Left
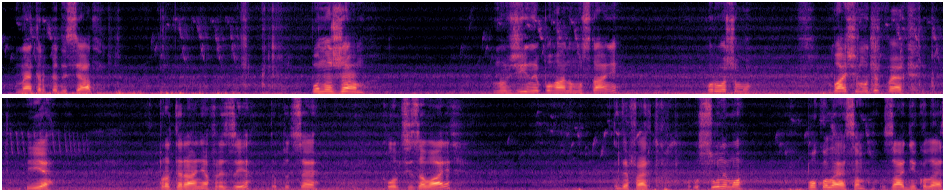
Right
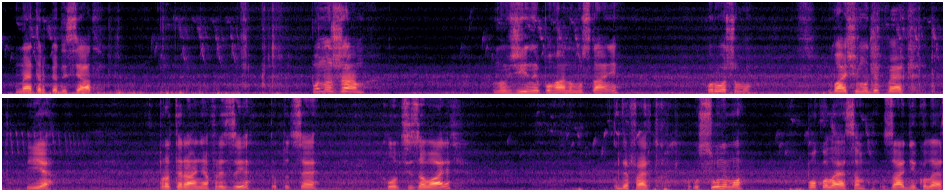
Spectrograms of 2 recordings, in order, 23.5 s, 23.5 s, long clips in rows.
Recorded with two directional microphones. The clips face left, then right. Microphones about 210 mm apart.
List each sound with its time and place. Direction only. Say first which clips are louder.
0.2 s speech: right 3 dB; 20° right (ahead or behind)
3.8 s a man's voice: left 3 dB; 35° left (ahead or behind)
6.1 s speech: right 3 dB; 5° right (ahead or behind)
8.8 s speech: right 2 dB; 5° right (ahead or behind)
10.0 s a sound: right 2 dB; 10° right (ahead or behind)
10.8 s speech: right 1 dB; 5° right (ahead or behind)
12.0 s speech: left 2 dB; 10° left (ahead or behind)
13.7 s speech: even; 5° left (ahead or behind)
19.4 s speech: even; centre (ahead or behind)
21.8 s speech: left 1 dB; 10° left (ahead or behind)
